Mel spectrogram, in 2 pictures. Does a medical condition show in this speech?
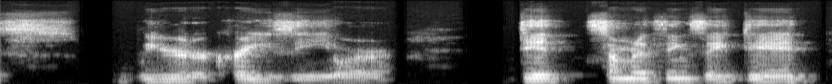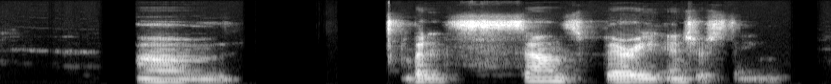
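No.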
